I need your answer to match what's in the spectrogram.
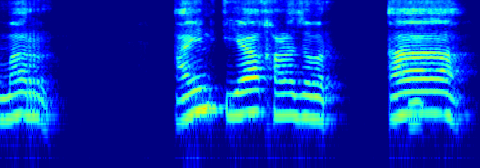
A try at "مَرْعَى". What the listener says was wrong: ইয়াটা পড়া হবে না, আইন খালা জবর আ।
